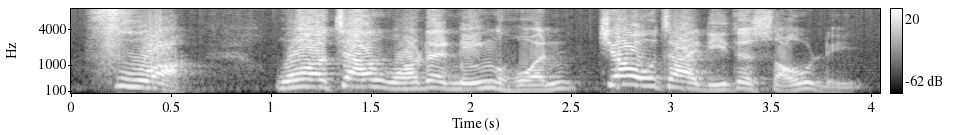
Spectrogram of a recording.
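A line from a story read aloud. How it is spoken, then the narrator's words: Loud cry. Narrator (Chinese): 耶稣大声喊着说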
